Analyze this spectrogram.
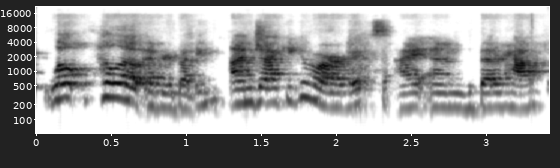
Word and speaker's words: Kovarovics: So yes, Kovarovics is how you pronounce it.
